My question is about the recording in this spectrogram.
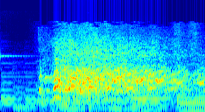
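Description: Dubbed-in laughter sound effect, several people snickering and chuckling together over a music bed, starting suddenly about half a second in.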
